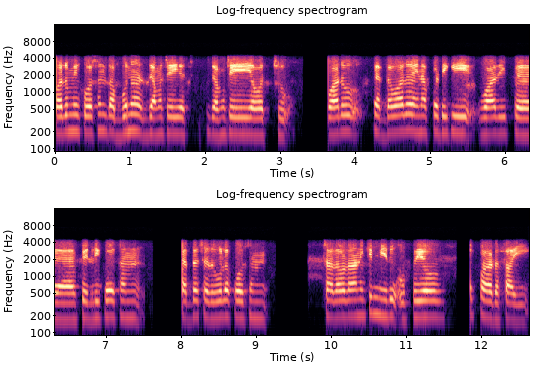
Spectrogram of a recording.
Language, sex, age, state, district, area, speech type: Telugu, male, 60+, Andhra Pradesh, West Godavari, rural, conversation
